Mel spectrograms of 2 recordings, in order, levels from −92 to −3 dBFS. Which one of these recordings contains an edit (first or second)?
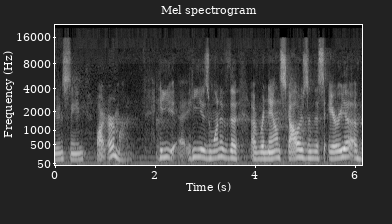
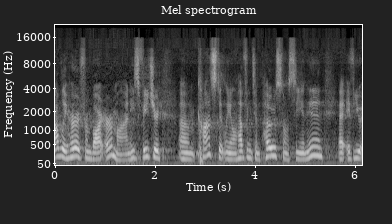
first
